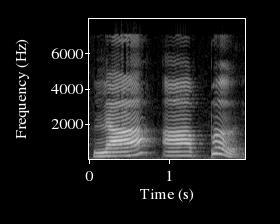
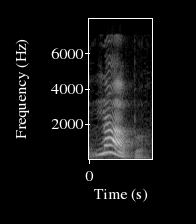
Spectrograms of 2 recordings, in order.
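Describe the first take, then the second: First: "ലാ ആപ്പ്" slowly split into loud separate sounds; "ലാ ആപ്പ്" drawn out sound by sound. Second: Said in the usual way. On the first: Shown as a demonstration. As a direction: stretch "ലാ", then "ആപ്പ്", like a phonics teacher. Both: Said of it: "T pronounce ചെയ്യുന്ന".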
